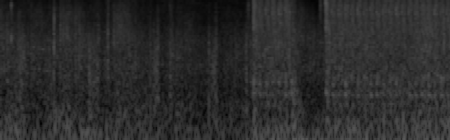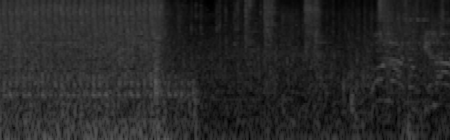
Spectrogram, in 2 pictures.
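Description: Shot fired at the player's vehicle in War Thunder, a loud burst of heavy gunfire and booming impacts amid rumbling battle noise, with some talk in the background.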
